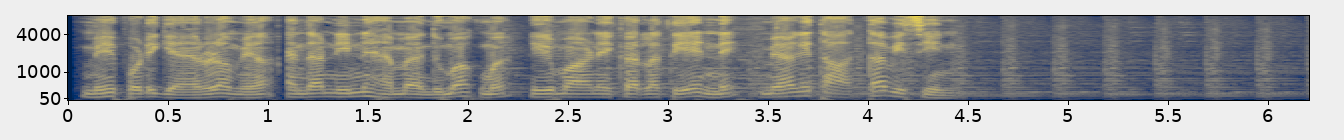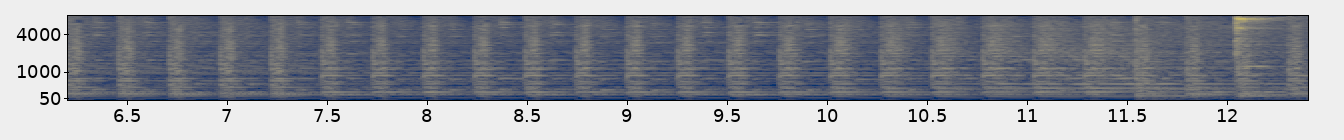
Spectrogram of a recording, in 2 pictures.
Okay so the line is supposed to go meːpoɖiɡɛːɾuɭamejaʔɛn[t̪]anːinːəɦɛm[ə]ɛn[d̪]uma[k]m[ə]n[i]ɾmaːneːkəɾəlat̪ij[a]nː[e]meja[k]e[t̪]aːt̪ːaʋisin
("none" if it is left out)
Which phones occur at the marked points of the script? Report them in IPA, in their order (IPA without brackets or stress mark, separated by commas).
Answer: d̪, ə, d̪, k, ə, i, e, e, ɡ, t̪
